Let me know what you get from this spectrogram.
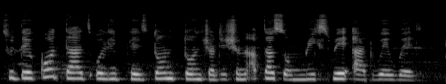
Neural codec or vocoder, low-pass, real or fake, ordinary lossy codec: none; 10.8 kHz; real; MP3, 48 kbps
